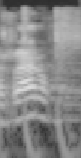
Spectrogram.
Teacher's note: ello podría ser lo que sucede cuando pronunciamos la palabra raro se siente una vibración en la lengua y nos damos cuenta que la vibración de la primera sílaba es más fuerte que la segunda esto es porque la doble r es una consonante doble y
